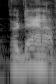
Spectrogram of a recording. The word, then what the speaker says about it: Dana: How many courses does Xana need? Or Dana, right? Not Xana. Don't fucking. Yes, but also no. You could put the Z over there, but no. Dana, pronounce boss's name properly.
